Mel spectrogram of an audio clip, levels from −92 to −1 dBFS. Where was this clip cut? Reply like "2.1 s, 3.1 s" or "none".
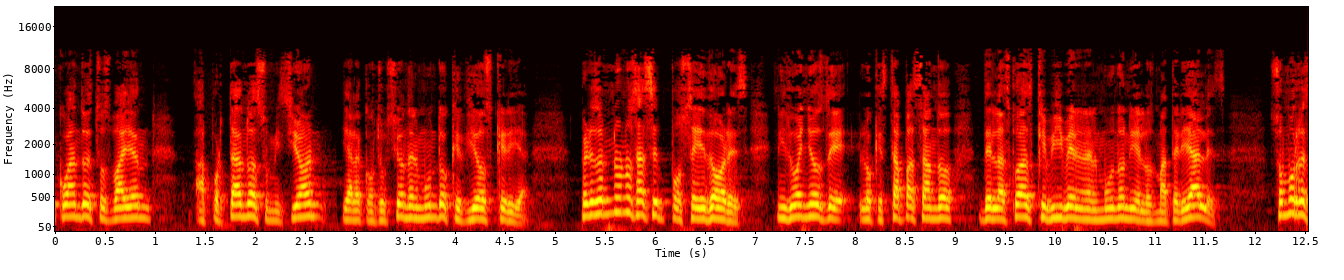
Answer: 2.8 s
